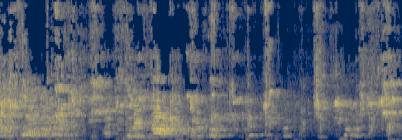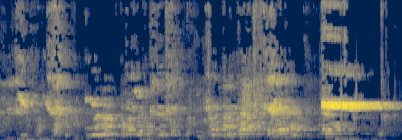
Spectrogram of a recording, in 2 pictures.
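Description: Sneakers squeak on a polished court.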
